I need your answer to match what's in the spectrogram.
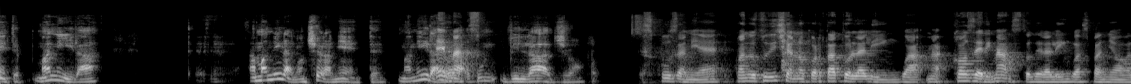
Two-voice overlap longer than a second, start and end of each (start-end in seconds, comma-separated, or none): none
